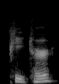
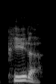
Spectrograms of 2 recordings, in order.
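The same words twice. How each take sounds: First: The middle consonant is a crisp T sound. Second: The middle consonant is a soft D sound. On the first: This is how another person says the name. "You pronounce my name as [name]" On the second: This is the speaker's own relaxed regional pronunciation. "I probably pronounce it more like a D"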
